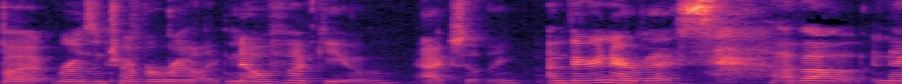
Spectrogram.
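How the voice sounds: The voice is a natural reading voice. Its pitch stays fairly level throughout.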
